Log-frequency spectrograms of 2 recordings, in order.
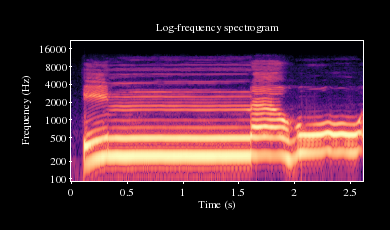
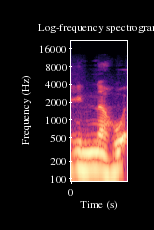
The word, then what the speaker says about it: إنه: فسبح بحمد ربك واستغفره ইন্নাহু এখানে একটা টান আছে হ্যাঁ ইন্নাহু একালিপ টান হবে এখানে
